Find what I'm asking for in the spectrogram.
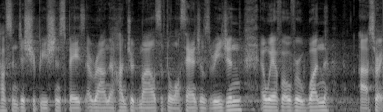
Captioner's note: none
